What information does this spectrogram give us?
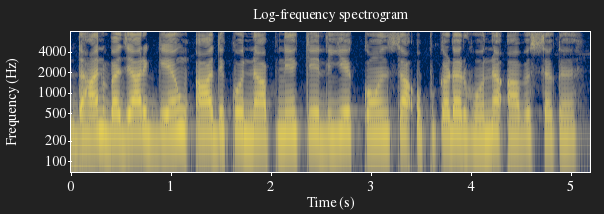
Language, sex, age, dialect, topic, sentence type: Hindi, female, 18-24, Kanauji Braj Bhasha, agriculture, question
